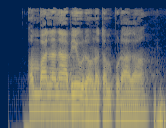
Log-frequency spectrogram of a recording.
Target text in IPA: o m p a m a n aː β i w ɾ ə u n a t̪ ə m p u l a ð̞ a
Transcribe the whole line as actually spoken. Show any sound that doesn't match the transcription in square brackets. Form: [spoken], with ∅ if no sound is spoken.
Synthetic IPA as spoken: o m [b] a [n] a n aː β i w ɾ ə u n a t̪ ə m p u [ɾ] a ð̞ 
